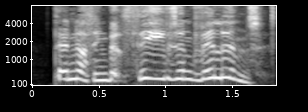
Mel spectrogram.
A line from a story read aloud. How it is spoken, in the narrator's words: Sybil shouted alertly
